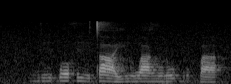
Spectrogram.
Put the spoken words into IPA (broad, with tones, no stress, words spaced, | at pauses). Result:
ɡ͡biː˧ɓo˦hiː˦˨taː˦˨ ji˨wa˧ɣu˨ ɾu˦ bu˧k͡pa˨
